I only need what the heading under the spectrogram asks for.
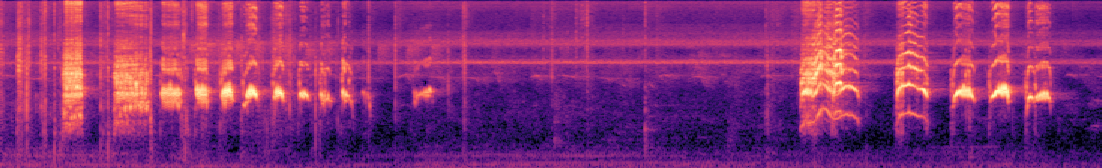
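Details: Greater green leafbird lure recording with mimicked notes, for getting a pet leafbird into steady song: harsh notes giving way to a rapid string of short chirps, a silent gap, then arched whistled notes repeated about twice a second.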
